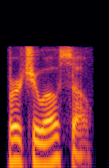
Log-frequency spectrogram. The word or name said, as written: virtuoso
